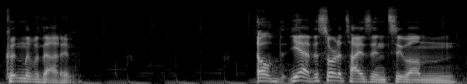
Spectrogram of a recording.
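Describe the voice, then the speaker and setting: A man hosting a casual streamer chat show, animated and laughing often. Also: medium pitch, moderate pace, soft background music. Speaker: streamer host.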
